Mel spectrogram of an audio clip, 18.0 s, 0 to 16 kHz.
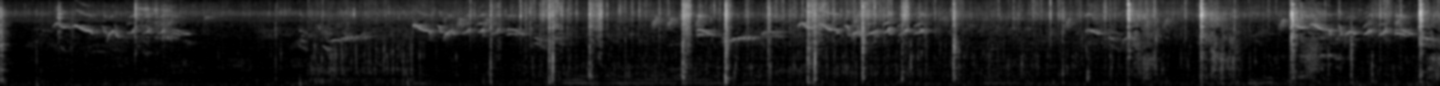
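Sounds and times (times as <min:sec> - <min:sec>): small birds chirping: 0:00.2 - 0:18.0
metal spatula clinking on steel: 0:13.7 - 0:14.4, 0:16.1 - 0:16.8.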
